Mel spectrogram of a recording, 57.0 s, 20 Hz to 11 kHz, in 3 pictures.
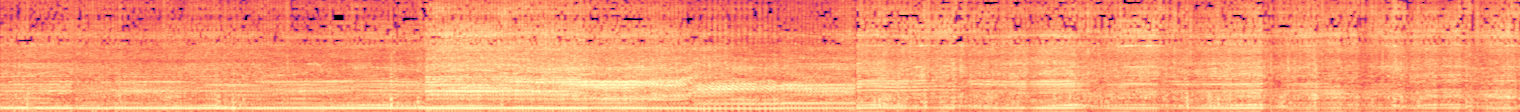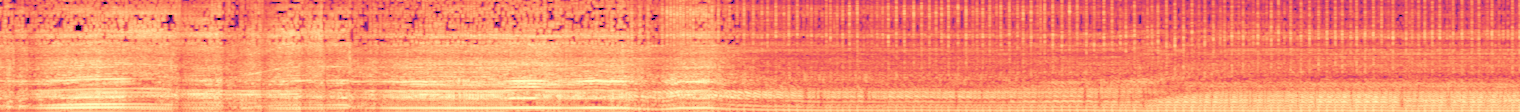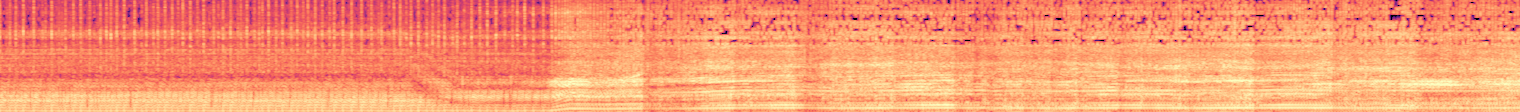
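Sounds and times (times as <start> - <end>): brush cutter engine running: 0.0 - 57.0.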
